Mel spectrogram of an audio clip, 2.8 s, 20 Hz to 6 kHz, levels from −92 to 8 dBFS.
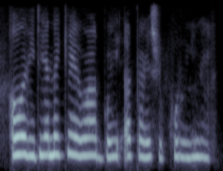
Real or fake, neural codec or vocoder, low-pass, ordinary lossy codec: fake; codec, 16 kHz, 1 kbps, FreqCodec, larger model; 5.4 kHz; Opus, 64 kbps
